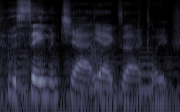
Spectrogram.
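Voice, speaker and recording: A man's voice: fairly high pitch, moderate pace. Sarcastic male streamer over music. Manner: sarcastic, swearing. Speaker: streamer reading fan fiction aloud. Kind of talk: casual live-stream chat.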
